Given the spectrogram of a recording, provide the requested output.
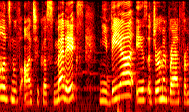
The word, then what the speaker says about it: Nivea: English native speakers usually say Nivea. Nivea. In German, we say Nivea. Nivea. So, the emphasis is on the e.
